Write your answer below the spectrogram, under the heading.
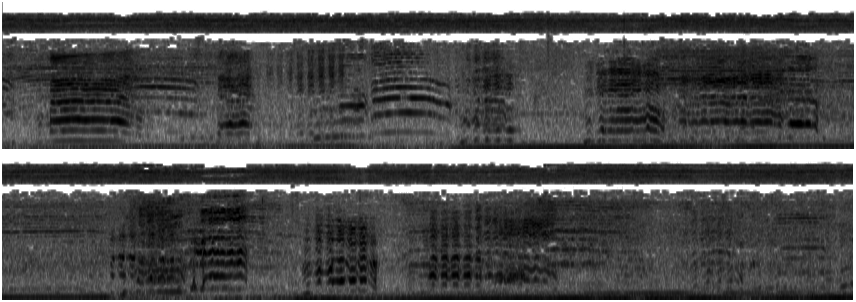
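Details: A herd of Boer goats with their kids calls almost constantly. Loud, wavering bleats from several animals overlap, some high and thin, others deeper and drawn out, over a continuous low droning hum.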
